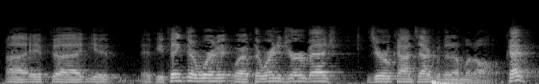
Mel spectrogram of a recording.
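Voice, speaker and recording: A male judge talks briskly through procedure in a colloquial, plain-spoken way. He explains step by step to jurors and attorneys. The sound is roomy and somewhat dull, as from a courtroom recording. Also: mid-range voice. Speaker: judge presiding over a trial. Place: indoor courtroom.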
